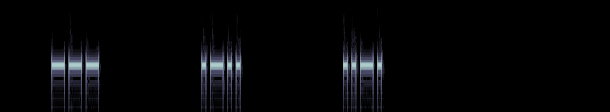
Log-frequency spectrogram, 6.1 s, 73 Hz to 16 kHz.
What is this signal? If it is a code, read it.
Morse code, heard as a keyed tone, about 28 wpm, spaced as for 8 wpm, 700 Hz. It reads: OLF
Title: USA Call Signs - 5 Characters - 8x Character Spacing - 28wpm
